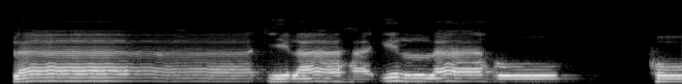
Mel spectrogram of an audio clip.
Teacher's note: mat tobi'i atau mat asli ya, itu baik di tengah ataupun di akhir kalimat itu sama, kadarnya 2 harokat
